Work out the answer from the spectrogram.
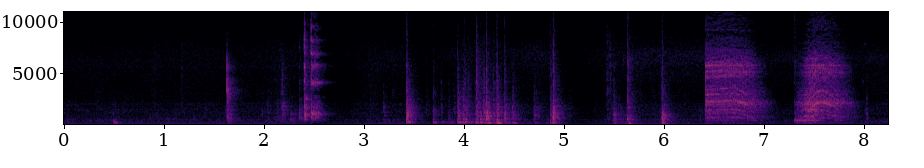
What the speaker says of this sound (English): pulse it so it's really well mixed, but it still has some texture to it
